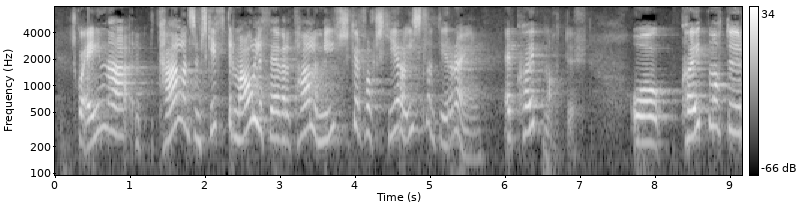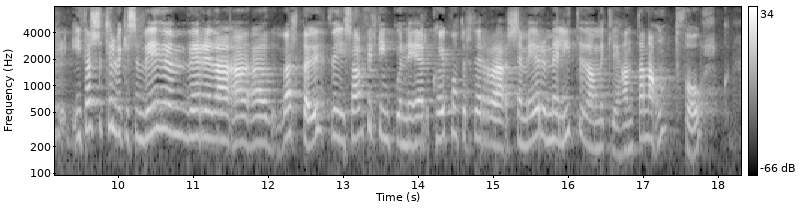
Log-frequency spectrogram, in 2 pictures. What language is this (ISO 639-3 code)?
isl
